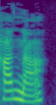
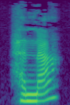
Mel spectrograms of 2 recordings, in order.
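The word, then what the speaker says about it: 하나: numbers number one is hana in native korean numbers again hana is number one this is composed of two syllables the first syllable is ha second syllable is na pronounce it with me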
